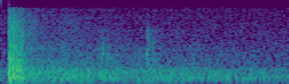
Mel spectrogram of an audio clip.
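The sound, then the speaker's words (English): Airstrike explosion from warplanes bombing southern Beirut at night: one deep, heavy boom followed by a long, low rumbling tail that gradually fades. “Israeli warplanes bomb southern Beirut again overnight, as we can hear.”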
